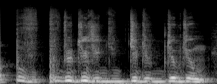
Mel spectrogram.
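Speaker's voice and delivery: rapid imitated thuds and bumps; bouncing "doo-doo" rumble; bumpy landing noise. Shown as a demonstration. Teacher imitating a rough plane landing, bumpy noises.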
